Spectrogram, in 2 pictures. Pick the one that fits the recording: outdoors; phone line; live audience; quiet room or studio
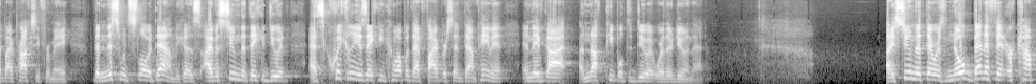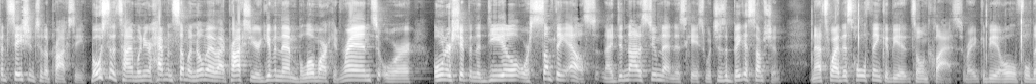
live audience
